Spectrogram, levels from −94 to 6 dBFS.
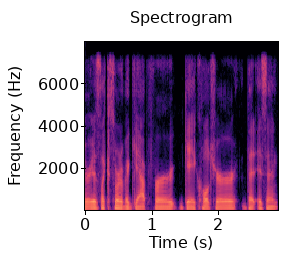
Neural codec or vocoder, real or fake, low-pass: none; real; 7.2 kHz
